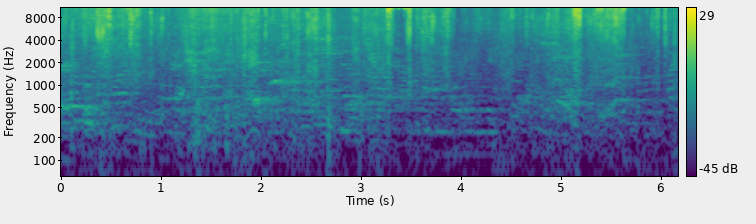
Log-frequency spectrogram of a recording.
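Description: Quiet background voices talking, with scattered light knocks and rustles from a cut fir tree being handled and set into a metal tree stand.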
